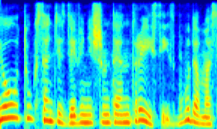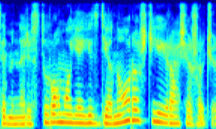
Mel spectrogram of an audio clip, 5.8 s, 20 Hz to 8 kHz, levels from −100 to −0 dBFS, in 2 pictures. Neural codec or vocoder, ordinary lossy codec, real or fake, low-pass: codec, 24 kHz, 6 kbps, HILCodec; Opus, 64 kbps; fake; 7.2 kHz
